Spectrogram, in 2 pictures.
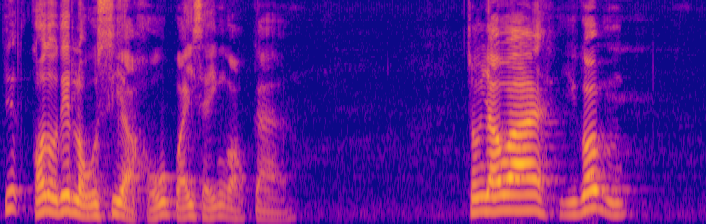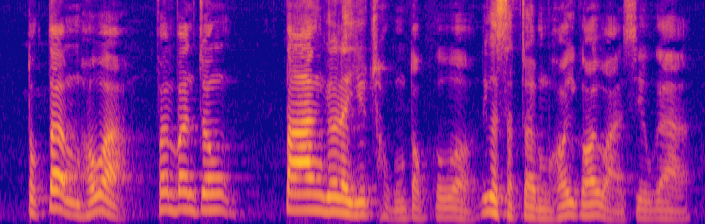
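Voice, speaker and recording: A man's voice: fairly high pitch, lively intonation, normal speed. A man voicing an overworked ant student who pleads with God and complains about endless classes and homework. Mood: whiny pleading.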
